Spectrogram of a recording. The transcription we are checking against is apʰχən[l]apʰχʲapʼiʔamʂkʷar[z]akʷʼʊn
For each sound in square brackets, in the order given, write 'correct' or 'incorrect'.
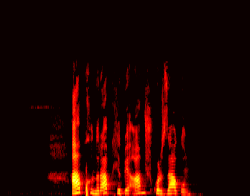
incorrect: r, correct

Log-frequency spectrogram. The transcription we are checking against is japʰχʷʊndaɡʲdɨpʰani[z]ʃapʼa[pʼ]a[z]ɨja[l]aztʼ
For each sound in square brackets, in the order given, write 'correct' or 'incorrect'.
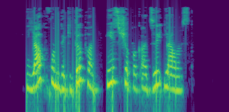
correct, incorrect: kʼ, incorrect: d͡z, correct

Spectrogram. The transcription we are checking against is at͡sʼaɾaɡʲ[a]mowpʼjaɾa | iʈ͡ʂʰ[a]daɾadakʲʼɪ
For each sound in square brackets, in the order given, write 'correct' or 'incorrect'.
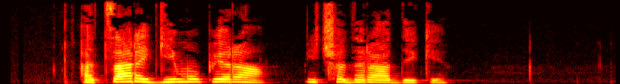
incorrect: i, correct

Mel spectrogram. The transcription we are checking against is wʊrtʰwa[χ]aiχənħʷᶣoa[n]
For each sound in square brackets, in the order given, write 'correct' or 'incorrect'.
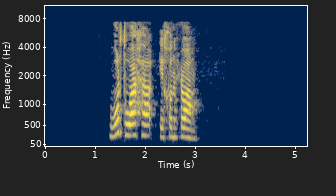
incorrect: ħ, incorrect: m

